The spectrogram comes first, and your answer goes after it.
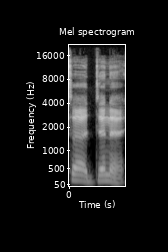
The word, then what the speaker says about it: dinnae: It's dinna. It's the DINNAE. Oh, they did both.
